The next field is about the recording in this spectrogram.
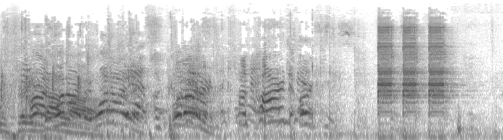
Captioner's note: applause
